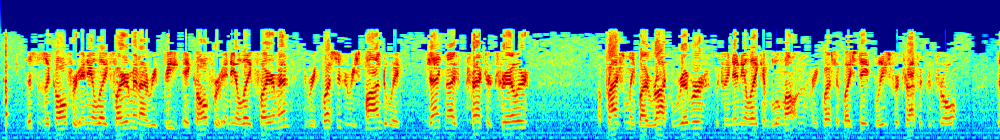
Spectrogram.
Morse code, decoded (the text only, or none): none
